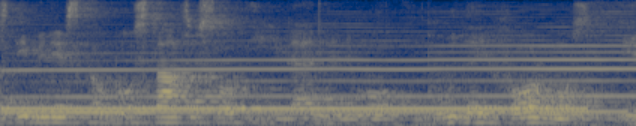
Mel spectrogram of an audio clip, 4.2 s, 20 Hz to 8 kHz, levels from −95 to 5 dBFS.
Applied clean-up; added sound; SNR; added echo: none; Telephone + Bowed string instrument; -1 dB; none.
